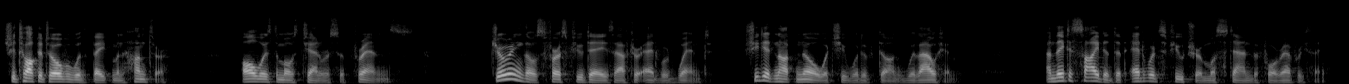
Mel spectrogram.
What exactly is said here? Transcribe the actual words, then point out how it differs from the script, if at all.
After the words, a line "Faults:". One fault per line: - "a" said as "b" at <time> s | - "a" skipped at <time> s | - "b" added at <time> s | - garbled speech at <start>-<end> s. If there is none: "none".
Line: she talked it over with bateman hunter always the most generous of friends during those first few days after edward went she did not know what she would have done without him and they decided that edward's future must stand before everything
she talked it over with bateman hunter always the most generous of friends during those first few days after edward went she did not know what she would have done without him and they decided that edward's future must stand before everything
Faults:
none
